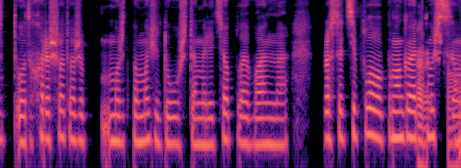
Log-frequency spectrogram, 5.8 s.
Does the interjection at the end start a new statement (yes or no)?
no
